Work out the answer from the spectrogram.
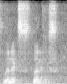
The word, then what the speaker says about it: Linux: Just like Linus Torvalds says, hello, my name is Linus Torvalds, and I pronounce Linux.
